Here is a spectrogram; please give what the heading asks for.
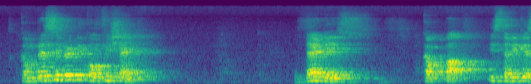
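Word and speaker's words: kappa: Hair यहां पर कप्पा, इसको अपन बोलते हैं कप्पा, इसको इट is pronounced as कप्पा, that is संपीड़ितता गुणांक, संपीड़ितता गुणांक।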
